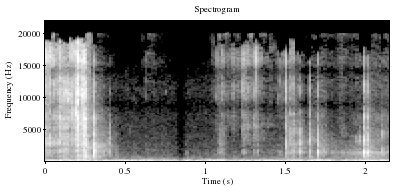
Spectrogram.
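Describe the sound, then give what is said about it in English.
A sticker is ripped off an item in a few quick, crackly tearing bursts of papery crinkle, with quiet gaps between them. “Does that make a good ripping sound? Let's see.”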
